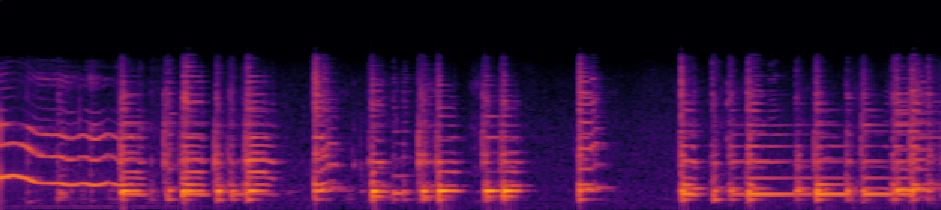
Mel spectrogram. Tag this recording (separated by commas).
playing ukulele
